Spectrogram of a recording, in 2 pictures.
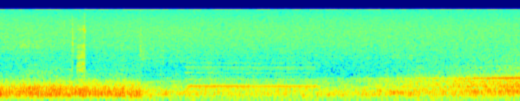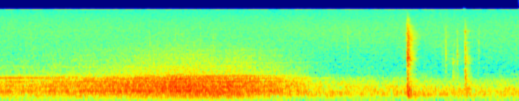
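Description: A car engine approaching, growing louder to a peak and then easing off as the taxi slows to a stop, with a sharp click near the end.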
